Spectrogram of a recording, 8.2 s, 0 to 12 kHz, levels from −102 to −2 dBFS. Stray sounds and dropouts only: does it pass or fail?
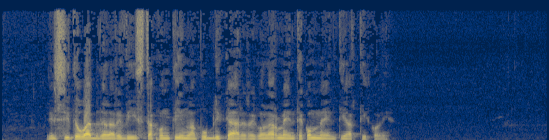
pass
